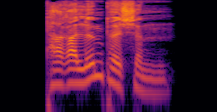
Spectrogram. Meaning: strong dative masculine/neuter singular of paralympisch
- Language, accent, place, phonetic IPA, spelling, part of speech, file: German, Germany, Berlin, [paʁaˈlʏmpɪʃm̩], paralympischem, adjective, De-paralympischem.ogg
